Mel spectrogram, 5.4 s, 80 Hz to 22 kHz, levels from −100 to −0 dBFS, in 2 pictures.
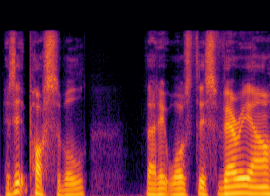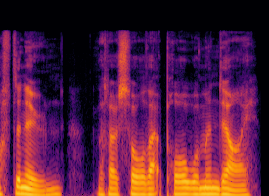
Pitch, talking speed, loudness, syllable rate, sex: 120 Hz, 180 wpm, -17 LUFS, 5.1 syllables/s, male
